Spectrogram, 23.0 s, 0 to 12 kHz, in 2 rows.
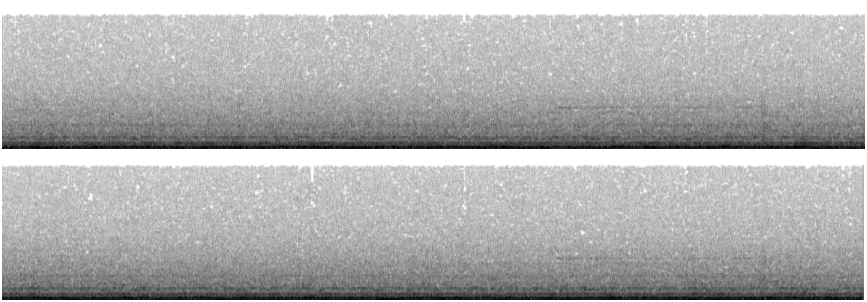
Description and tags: Atmospheric Spaceship 01
A futuristic sound for a spaceship, useful in a science fiction / space scenarios. This is the normal version, without stereoed phase effect.
normal, scifi, futuristic, spaceship, atmospheric, sci-fi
